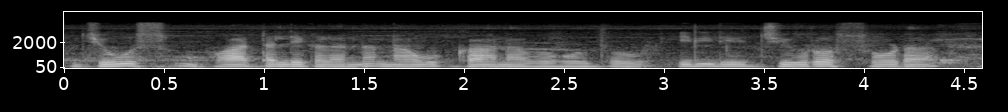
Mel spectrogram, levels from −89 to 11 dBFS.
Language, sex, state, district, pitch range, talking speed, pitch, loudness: Kannada, male, Karnataka, Koppal, 120-130 Hz, 105 wpm, 125 Hz, -20 LUFS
